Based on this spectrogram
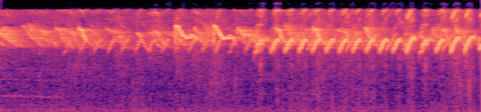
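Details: A high, busy chatter from an Oriental white-eye opens softly with scratchy notes and a couple of squeaky slurs, then settles into a steady, rapid series of thin, sharply rising notes.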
